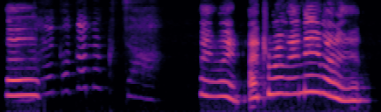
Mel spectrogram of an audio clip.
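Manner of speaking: wheedling Mayuri. Acted. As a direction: coax him sweetly for a coin.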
